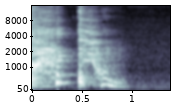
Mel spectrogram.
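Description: A harsh cough from tequila going down the wrong pipe: a couple of rough, breathy bursts, the second sharp and strong, then a quick fade to silence.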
